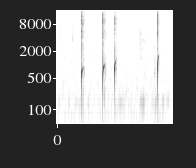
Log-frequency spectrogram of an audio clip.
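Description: Four quick electronic plop sound effects, each a short rising bloop like a water drop, spaced unevenly across two seconds.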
